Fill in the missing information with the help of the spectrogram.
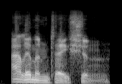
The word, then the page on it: alimentation: British English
